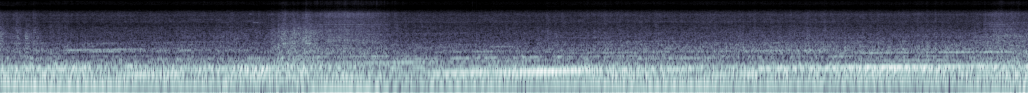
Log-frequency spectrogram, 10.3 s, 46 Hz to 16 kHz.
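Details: 2010 MAN Lion's Classic CNG city bus, MAN D2876 LUH02 EEV 290 hp engine, ZF Ecomat 6HP504C gearbox, driving in service: faint steady whine rising and falling with road speed under engine drone; noisy differential.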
